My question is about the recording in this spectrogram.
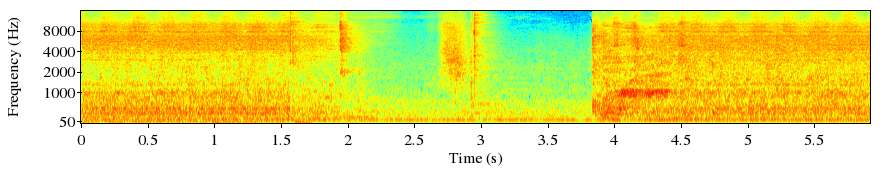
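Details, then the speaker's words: New Ellis 1600 mitering horizontal bandsaw, first power-up: motor hum stutters and drops out, then catches to steady speed with weird vibrations; owner suspects an unhappy starting capacitor. "motor wasn't very happy to come alive at first but now it seems to even out a weird vibrations to it"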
